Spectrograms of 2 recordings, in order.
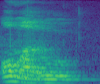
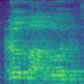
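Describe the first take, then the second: First: The name ends in a plain u vowel. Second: The name ends in an added n sound. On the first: The speaker calls it right. "Huruf ketiganya di dhammah saja" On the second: The speaker calls it wrong. "tidak boleh dibaca Umarun, salah"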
